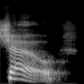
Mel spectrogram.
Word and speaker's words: Tcho: In the Bay Area, and it's national, it's a chocolate, and it's spelled T-C-H-O, and it's pronounced cho, like chocolate, C-H-O, but it's T-C-H-O.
